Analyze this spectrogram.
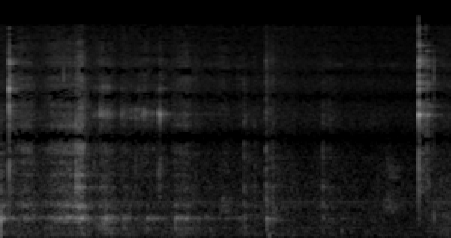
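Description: Butter being scraped off a ceramic plate into a plastic blender jar with a small spoon: a few scattered clinks and taps of the spoon on the plate and jar rim, the sharpest one near the end.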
